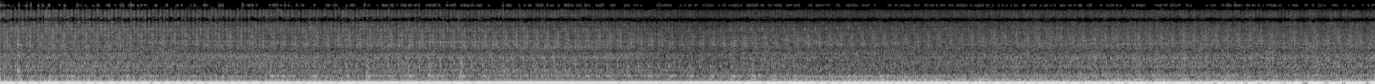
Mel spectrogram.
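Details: 3V Mustang GT 4.6 V8, newly installed engine with new clutch, flywheel, headers and the original Steeda underdrive pulleys, first start: deep, steady low rumble at constant idle, no misses or knocks; normal idle, runs really good.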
